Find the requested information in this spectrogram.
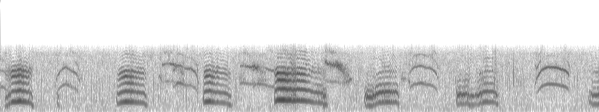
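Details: Four-week-old male Siamese kitten at play, waving its paws in the air, gives a steady run of about ten high, arching, slightly plaintive meows roughly one per second, each rising then falling, with quiet background between calls.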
